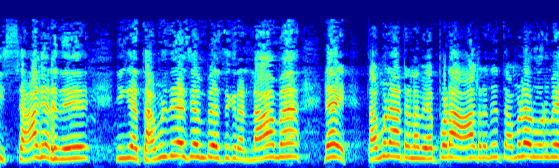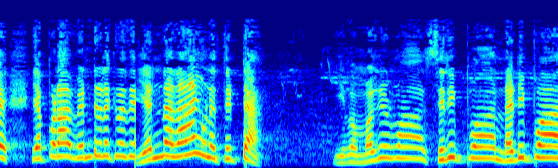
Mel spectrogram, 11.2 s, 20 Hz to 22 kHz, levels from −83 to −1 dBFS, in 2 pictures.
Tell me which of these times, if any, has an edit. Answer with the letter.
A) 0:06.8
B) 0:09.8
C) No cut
A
